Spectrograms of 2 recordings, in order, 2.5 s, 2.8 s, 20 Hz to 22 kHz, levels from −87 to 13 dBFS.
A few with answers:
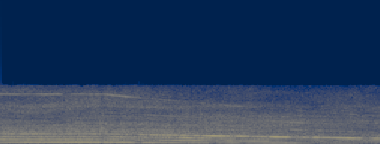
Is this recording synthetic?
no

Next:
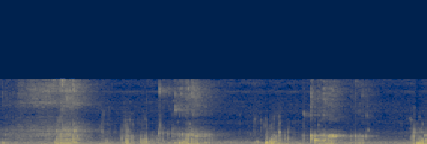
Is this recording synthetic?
no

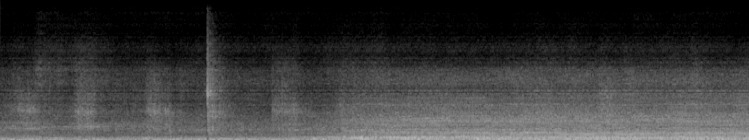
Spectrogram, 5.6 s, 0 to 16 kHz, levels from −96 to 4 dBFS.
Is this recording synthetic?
yes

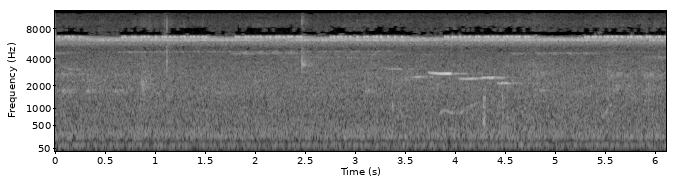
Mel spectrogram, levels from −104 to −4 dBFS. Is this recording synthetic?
no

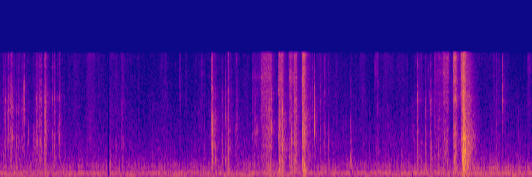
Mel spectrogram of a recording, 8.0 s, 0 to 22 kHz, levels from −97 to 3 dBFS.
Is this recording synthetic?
no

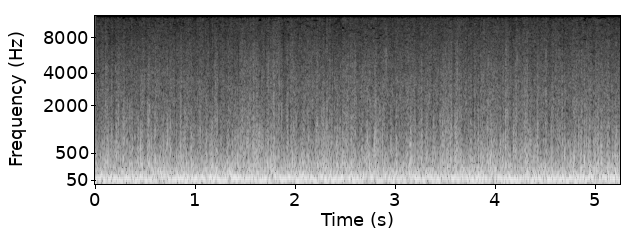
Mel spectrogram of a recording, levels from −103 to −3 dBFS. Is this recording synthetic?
no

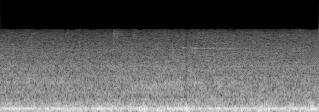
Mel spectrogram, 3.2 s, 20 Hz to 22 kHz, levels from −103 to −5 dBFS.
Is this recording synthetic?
no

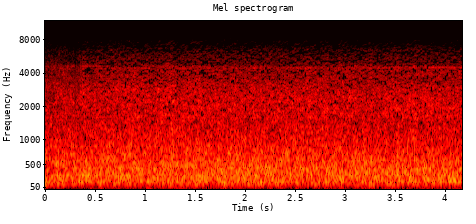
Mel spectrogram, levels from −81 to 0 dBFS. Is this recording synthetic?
no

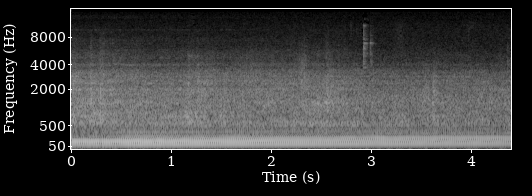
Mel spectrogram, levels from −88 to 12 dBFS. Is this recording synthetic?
no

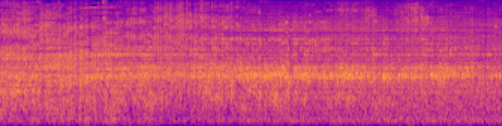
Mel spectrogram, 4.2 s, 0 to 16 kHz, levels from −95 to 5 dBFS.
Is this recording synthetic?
no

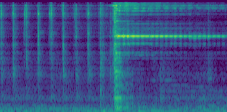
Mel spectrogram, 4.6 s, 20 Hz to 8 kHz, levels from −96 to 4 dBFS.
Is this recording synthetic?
yes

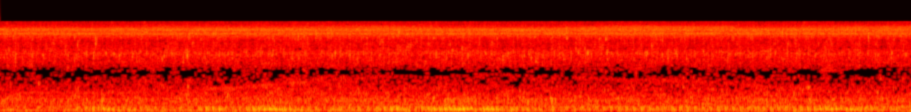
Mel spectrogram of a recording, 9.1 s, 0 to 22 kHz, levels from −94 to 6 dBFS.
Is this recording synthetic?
no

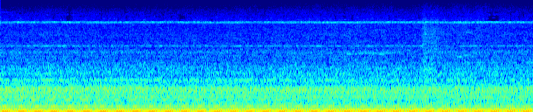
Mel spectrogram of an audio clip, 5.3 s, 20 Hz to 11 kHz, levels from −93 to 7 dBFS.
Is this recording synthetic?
no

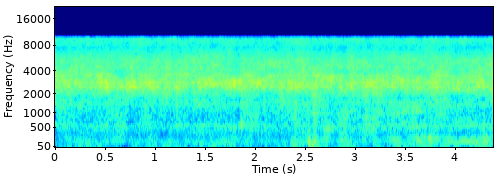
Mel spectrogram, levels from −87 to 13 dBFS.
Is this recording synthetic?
yes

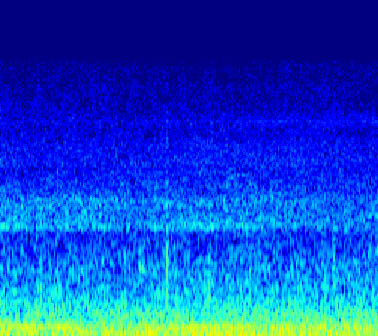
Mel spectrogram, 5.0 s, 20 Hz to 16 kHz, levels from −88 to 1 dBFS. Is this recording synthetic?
no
